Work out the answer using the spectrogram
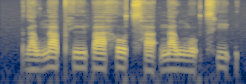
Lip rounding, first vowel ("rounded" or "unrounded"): unrounded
